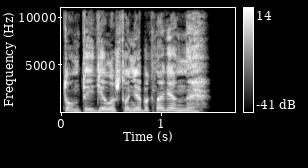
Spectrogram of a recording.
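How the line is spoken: Sharp interruption. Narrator (Russian): резко перебила она

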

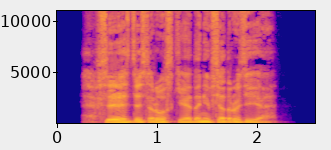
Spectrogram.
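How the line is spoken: Angry voice. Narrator (Russian): Зло проговорил голос

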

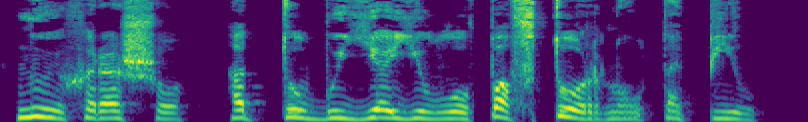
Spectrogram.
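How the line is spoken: Quiet, through gritted teeth. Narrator (Russian): Демьян процедил тихо и сквозь зубы

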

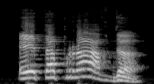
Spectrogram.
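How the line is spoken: Ringing shout, unable to hold back. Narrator (Russian): звонко крикнул я, не выдержав

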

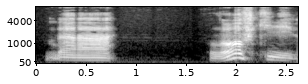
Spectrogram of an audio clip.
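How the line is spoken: Sigh. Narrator (Russian): вздохнул Иван

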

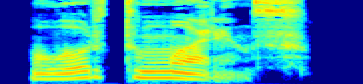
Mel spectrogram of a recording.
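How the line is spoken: Strained, polite through teeth. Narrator (Russian): выдавил сквозь зубы, но все еще сохраняя вежливость

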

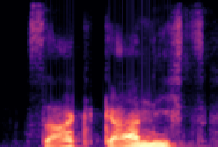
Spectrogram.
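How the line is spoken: Pitiful call. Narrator (German): rief der arme Guri

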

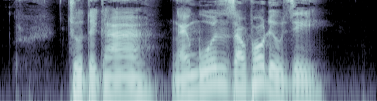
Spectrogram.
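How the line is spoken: Cold. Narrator (Vietnamese): Liêu Kinh Vũ lạnh lùng nói

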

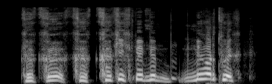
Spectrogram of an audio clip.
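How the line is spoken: Howl. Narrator (Russian): взвыл он

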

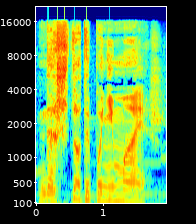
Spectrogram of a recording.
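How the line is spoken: Snapped. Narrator (Russian): огрызнулся Роди

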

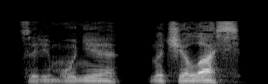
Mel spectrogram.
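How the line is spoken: Whisper. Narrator (Russian): прошептал Авадонна

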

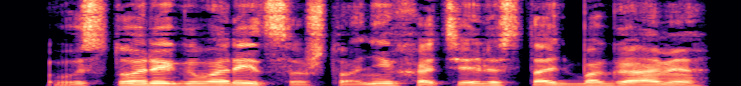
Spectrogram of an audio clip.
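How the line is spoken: Plain. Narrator (Russian): сказал он

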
